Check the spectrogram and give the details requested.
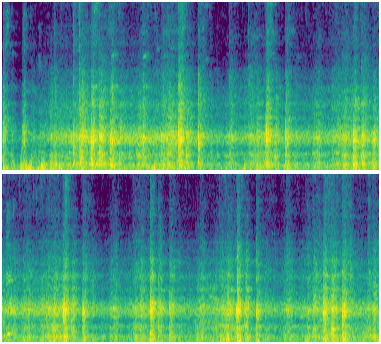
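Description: Passenger train running through a tunnel: a loud, steady rumble and rattle of the wheels on the rails, with irregular clacks throughout.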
